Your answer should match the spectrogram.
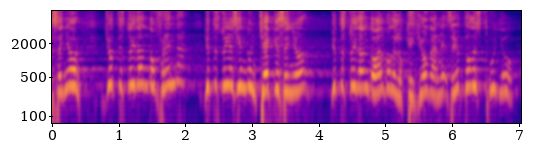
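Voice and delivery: high, earnest plea of a humble king; David pleading in prayer. Acted. Preacher voicing King David offering his gifts to God, high and eager.

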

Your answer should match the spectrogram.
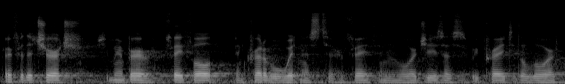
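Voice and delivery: ordinary talk, nothing marked

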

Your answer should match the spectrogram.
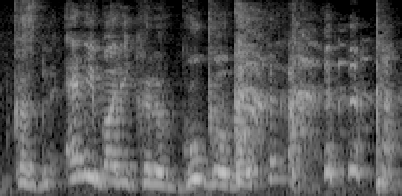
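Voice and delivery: laughing. Real, not acted. Laughing while making his point.

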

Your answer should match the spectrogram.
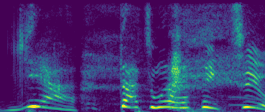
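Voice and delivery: high, excited agreement; hype woman. Retold or imitated. Telling a friend how she echoes her, hyped-up agreement. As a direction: pitch it up like an eager cheerleader. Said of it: "You're my hype woman".

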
